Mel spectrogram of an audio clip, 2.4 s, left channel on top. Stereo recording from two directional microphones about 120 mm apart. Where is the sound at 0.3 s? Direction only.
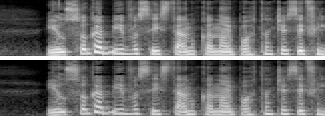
35° left (ahead or behind).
